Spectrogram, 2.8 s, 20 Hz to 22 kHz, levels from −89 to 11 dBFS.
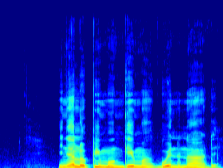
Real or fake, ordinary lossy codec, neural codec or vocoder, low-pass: real; none; none; 19.8 kHz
